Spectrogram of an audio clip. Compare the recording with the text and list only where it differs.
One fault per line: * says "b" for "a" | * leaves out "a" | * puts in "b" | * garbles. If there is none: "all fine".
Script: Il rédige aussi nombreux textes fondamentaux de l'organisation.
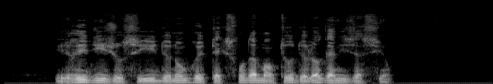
* puts in "de"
